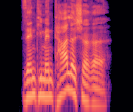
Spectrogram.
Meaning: inflection of sentimentalisch: 1. strong/mixed nominative/accusative feminine singular comparative degree 2. strong nominative/accusative plural comparative degree
- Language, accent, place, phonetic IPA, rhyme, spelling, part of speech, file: German, Germany, Berlin, [zɛntimɛnˈtaːlɪʃəʁə], -aːlɪʃəʁə, sentimentalischere, adjective, De-sentimentalischere.ogg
